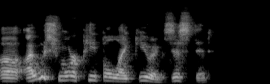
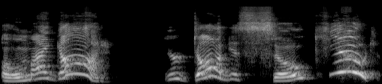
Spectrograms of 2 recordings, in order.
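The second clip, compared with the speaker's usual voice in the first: gushing passerby; 7 semitones higher, 4 dB louder, slower than usual. Retold or imitated. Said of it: "people are like".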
